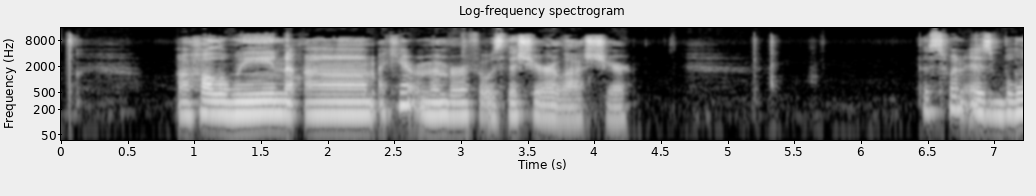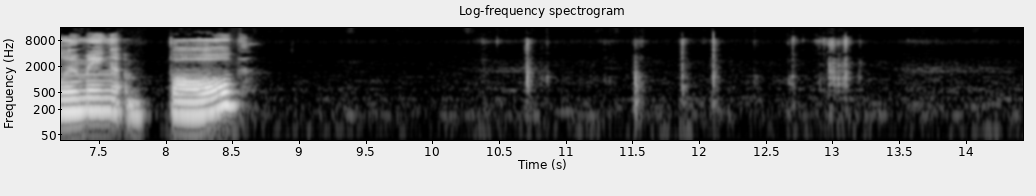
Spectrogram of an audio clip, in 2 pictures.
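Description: Small metal pans click softly onto a magnetic palette.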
